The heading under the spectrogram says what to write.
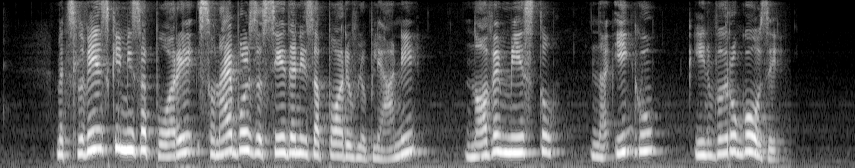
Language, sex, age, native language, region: Slovenian, female, 50-59, Slovenian, Savinja region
